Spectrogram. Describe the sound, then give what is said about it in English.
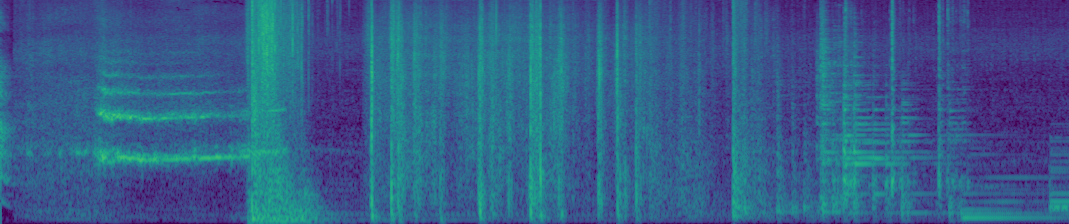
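Tires squeal in a loud, wavering skid for about two seconds as a car hits a deaf man crossing the street toward a station in a hit and run, then a heavy thudding impact bursts out, followed by scattered knocks and clattering bumps that trail off. “Unfortunately, all the man hears before the car's bumper connects with his body is... he is deaf, and now the victim of a hit and run.”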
